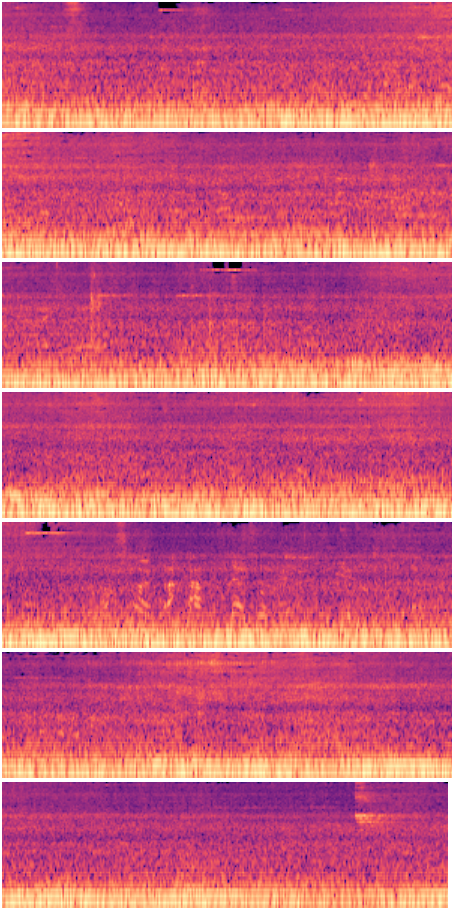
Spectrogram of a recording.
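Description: Steady heavy road traffic: a continuous low rumble of engines and tyres, with passers-by talking at times.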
